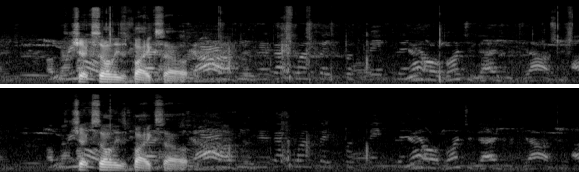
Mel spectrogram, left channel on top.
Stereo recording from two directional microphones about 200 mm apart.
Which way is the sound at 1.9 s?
80° right.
